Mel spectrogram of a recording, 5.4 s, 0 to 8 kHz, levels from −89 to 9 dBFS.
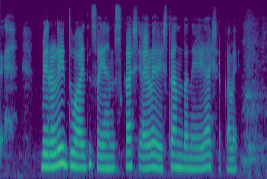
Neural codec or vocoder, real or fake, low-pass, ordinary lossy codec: none; real; 7.2 kHz; none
